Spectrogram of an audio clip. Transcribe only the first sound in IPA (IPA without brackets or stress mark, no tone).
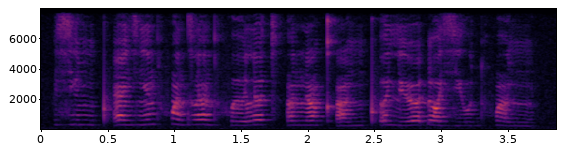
zʲ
